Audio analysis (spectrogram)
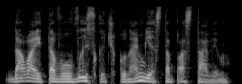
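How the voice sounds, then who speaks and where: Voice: mid-range voice, fairly quick, no echo, studio quality, lightly acted. A reader voicing a gloomy, grumbling male talking sword in an audiobook.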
